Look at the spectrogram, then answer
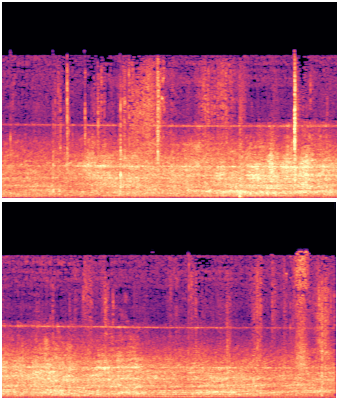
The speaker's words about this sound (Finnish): lentokone menee.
